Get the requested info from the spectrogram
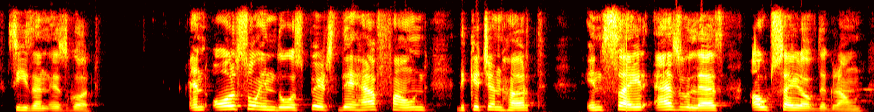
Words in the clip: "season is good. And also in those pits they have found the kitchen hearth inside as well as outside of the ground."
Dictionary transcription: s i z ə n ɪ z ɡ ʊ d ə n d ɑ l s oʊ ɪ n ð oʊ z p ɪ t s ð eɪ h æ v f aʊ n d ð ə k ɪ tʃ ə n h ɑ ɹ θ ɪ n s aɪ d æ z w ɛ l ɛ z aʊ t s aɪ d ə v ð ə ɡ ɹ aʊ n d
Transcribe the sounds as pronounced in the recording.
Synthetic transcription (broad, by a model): s i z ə n ɪ z ɡ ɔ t ə n d ɑ l s oʊ ɪ n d oʊ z p ɪ t s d eɪ h æ v f aʊ n d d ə k ɪ tʃ ə n h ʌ ɹ t ɪ n s aɪ d æ z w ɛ l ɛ z aʊ t s aɪ d ə v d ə ɡ ɹ aʊ n d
